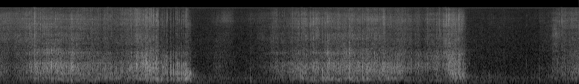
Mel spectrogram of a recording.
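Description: Short painted fingernails scratch the fabric surface of a soft, dark patterned fabric clutch purse with a metal frame lying on a mat. Three bursts of dry, bright, raspy scratching come through, each a dense crinkly rasp. Brief quiet gaps separate them, and the last is cut short at the end.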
